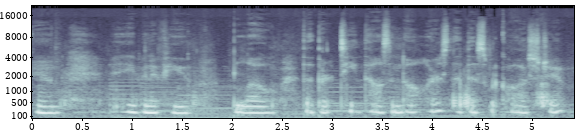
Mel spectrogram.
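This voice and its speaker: Woman, whispered ASMR museum-guide read, very unhurried, soft music bed underneath. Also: mid-range voice, level tone. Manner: soft whispering, intimate and reassuring. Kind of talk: ASMR roleplay.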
